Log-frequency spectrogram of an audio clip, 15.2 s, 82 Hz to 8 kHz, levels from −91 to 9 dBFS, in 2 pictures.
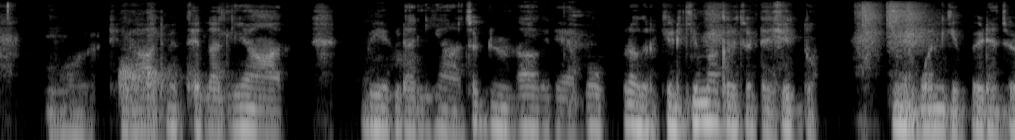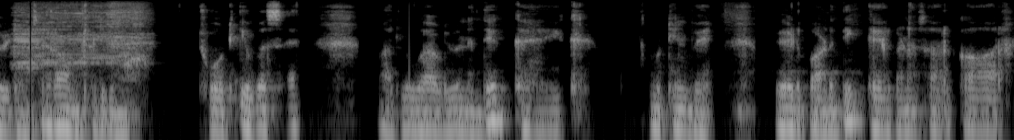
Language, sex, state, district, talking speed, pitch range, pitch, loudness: Rajasthani, male, Rajasthan, Nagaur, 140 wpm, 105-120 Hz, 115 Hz, -35 LUFS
